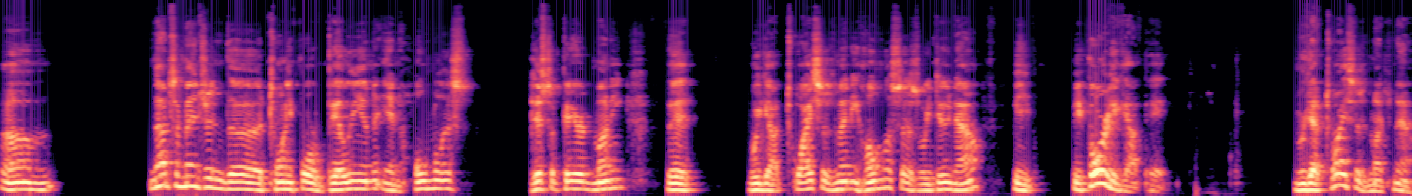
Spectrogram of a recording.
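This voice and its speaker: Talking at a moderate pace with long, frequent pauses, a man with an American accent has a fairly high pitch, a dark, mellow tone and a somewhat breathy quality. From California. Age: 60s. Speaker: news commentary vlogger. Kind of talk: opinion commentary monologue. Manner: casual, rambling with fillers.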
